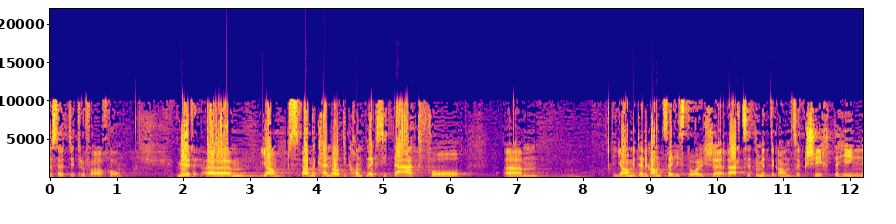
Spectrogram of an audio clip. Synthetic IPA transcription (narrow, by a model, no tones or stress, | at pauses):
d̥ɑsœtid̥ɾuːfɑːχoː | mɪːɾɛmjɑːɑmɪkʰɛnəɔd̥ikʰɔmplɛksitæːtfɔ | ɛm | jɑːmɪtd̥ɛnəɡ̥ɑnt͡səɦistoːɾiʃəɾæχt͡sɪtl̩mɪt̚d̥ɛɡ̥ɑnt͡səkʃɪχtəɦɪŋ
